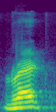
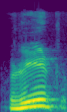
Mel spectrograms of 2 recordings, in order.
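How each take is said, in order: First: The vowel is short, like 'red'. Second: The vowel is long, like 'reed'. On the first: It is the past form. "Second form को रेड पढ़ते हैं" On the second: It is the present form. "पढ़ने को English में कहते हैं रीड"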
